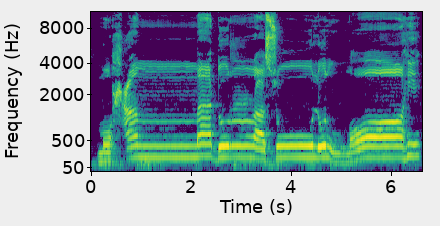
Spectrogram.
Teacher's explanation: یہ میم پہ دیکھیں تشدید ہے، میم مشدد میں بھی ہمیشہ غنہ ہوتا ہے · یہ لفظ اللہ کا لام پر پڑھا جاتا ہے، موٹا پڑھا جاتا ہے · را حروف یرملون ہے لیکن را میں غنہ نہیں کرتے ، دال را دو پیش در پڑھتے ہیں، در یعنی غنہ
